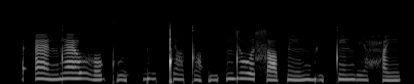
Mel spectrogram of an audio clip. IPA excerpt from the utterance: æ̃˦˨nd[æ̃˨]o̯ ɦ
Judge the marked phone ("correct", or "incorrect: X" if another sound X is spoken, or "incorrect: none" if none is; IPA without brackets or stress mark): incorrect: æ̃˦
